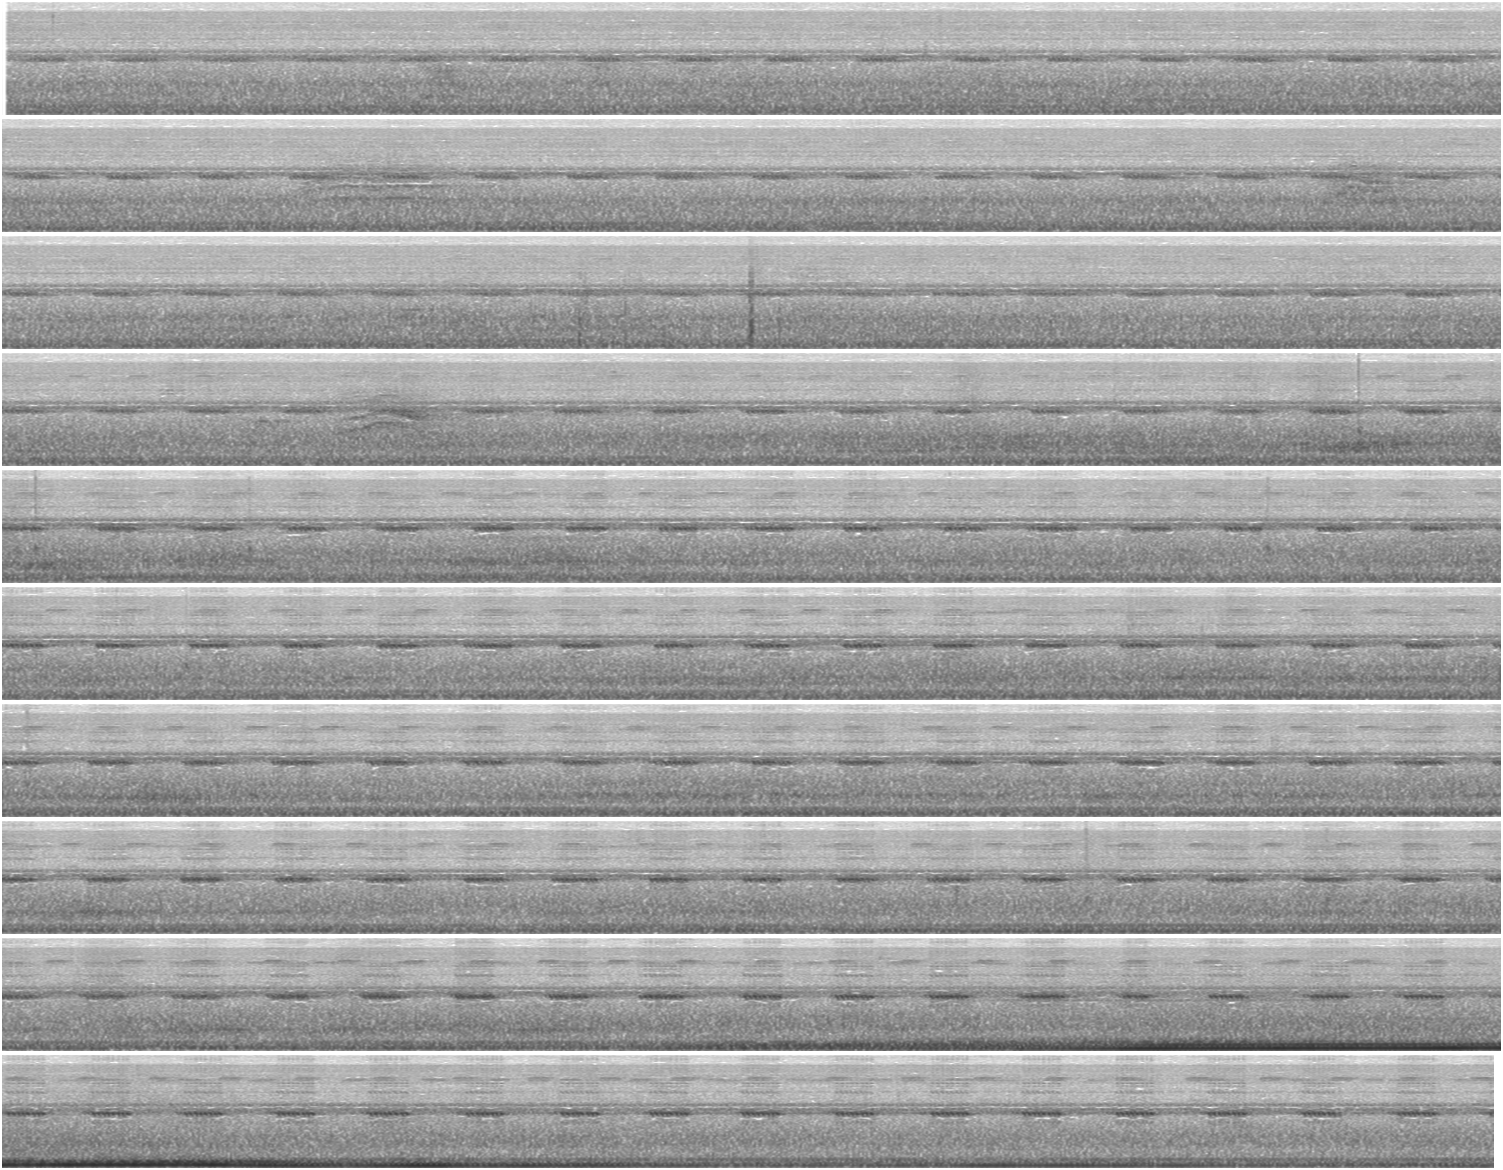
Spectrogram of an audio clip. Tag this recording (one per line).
frog-peeps
Night-garden-noises
night-in-farm-country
